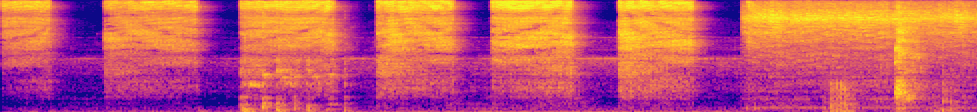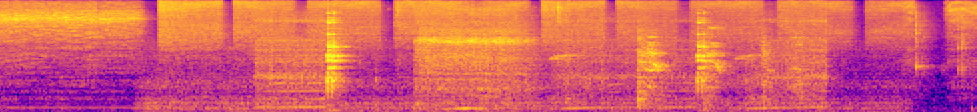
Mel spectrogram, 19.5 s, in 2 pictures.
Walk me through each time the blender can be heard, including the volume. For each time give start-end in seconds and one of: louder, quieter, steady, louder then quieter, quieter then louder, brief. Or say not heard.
12.3-18.1 quieter then louder.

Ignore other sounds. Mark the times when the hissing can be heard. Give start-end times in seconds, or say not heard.
0.0-19.4.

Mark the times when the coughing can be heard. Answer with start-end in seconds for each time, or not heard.
2.4-3.5, 8.2-9.7, 16.1-17.8.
